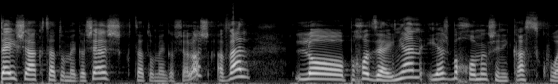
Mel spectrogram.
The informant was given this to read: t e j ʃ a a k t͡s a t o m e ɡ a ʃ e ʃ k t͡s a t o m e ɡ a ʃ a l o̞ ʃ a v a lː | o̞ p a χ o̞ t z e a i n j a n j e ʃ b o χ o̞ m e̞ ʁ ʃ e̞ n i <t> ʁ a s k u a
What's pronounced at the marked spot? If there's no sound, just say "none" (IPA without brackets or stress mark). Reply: k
